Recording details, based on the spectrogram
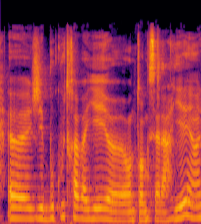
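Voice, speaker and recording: Noticeable background noise accompanies a woman speaking at a moderate pace and medium pitch with ordinary pitch variation. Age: 30s. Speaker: caterer and social entrepreneur. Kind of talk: interview. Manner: hesitant, many fillers.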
